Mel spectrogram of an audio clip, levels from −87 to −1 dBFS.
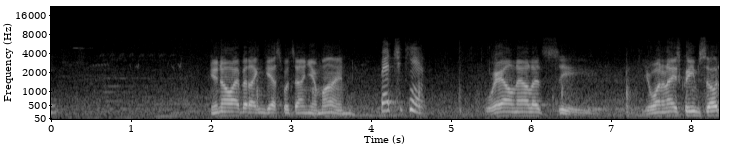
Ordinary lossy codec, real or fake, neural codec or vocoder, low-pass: MP3, 48 kbps; real; none; 7.2 kHz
